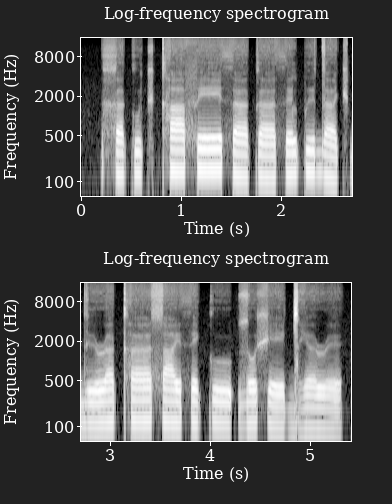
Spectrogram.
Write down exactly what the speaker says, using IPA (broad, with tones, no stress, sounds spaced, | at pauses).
x ɐ˨ k u˨ t͡ʃ kʰ a˦ f eː˦ θ ɐː˨ k ɐː˨ θ ɘ˦ l p ɨ˦ d ɐː˨ t͡ʃ d ɨ˨ ɹ ɐ˦ kʰ ɐː˦ s a˦ ɪ̯ θ e˦ k uː˦˨ ʔ z o˦ ʃ eː˨ ɡ͡ǀ e˨ ə̯ ɹ ɘ˨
